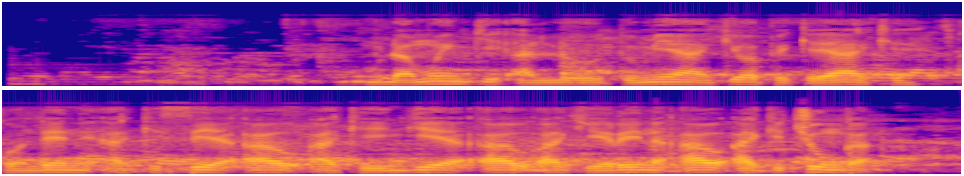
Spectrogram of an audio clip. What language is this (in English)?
Swahili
